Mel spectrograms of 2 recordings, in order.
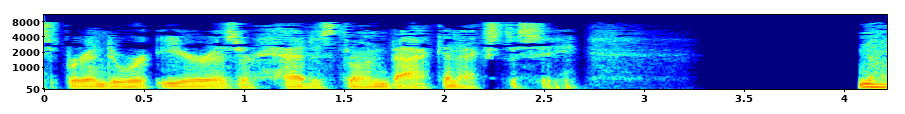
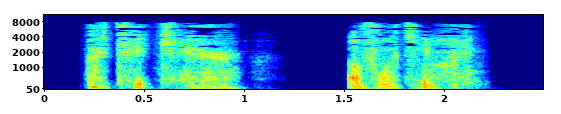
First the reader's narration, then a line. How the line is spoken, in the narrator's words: I whisper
